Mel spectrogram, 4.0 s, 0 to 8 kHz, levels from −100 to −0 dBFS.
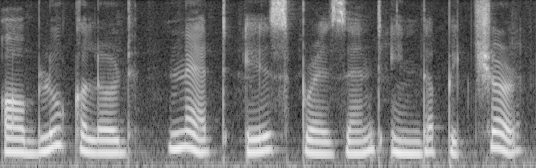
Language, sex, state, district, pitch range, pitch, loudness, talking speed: English, female, Assam, Kamrup Metropolitan, 180-220 Hz, 195 Hz, -15 LUFS, 135 wpm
